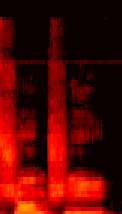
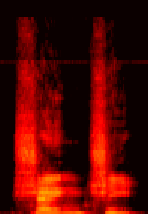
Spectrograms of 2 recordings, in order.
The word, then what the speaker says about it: Xiangxi: which by the way i mispronounced xiangxi i used to say shang chi because that's how my english would read it and i've worked really hard to say how his name's supposed to be pronounced because i think that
